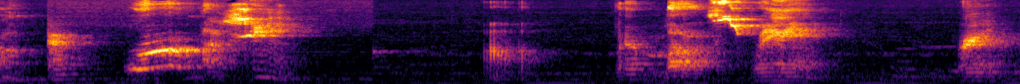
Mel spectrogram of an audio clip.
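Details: Ram, an African grey parrot, reciting the Maha Vakyas in four short, word-like bursts, a raspy human-sounding voice with hissy, high edges, separated by brief pauses in a quiet room.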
